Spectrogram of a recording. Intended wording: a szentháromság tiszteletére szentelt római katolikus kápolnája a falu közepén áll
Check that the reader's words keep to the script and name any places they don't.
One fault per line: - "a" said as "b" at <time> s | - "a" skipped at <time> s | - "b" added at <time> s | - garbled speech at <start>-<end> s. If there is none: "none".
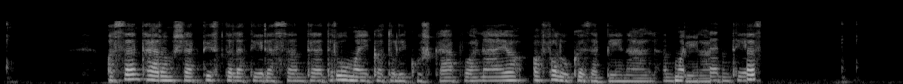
- garbled speech at 6.6-7.6 s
